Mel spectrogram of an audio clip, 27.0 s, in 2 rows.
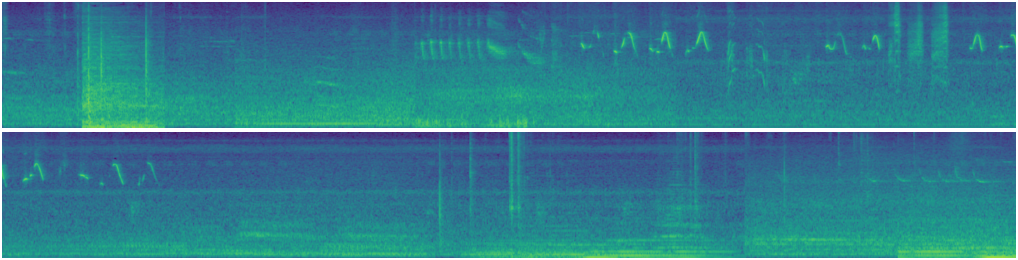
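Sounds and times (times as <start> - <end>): bird chirping and trilling: 5.6 - 15.6.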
